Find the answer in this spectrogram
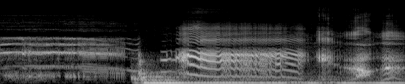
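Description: Music: sustained held tones, then a deep bass comes in just over a second in under a long, wavering vocal 'I'.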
